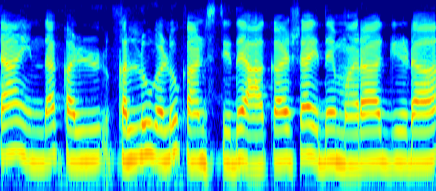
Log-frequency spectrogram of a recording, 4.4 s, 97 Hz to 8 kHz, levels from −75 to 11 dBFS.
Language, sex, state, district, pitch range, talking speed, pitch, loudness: Kannada, female, Karnataka, Chamarajanagar, 195-210 Hz, 125 wpm, 200 Hz, -16 LUFS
